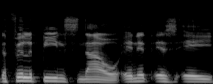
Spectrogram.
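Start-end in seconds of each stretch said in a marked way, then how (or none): none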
